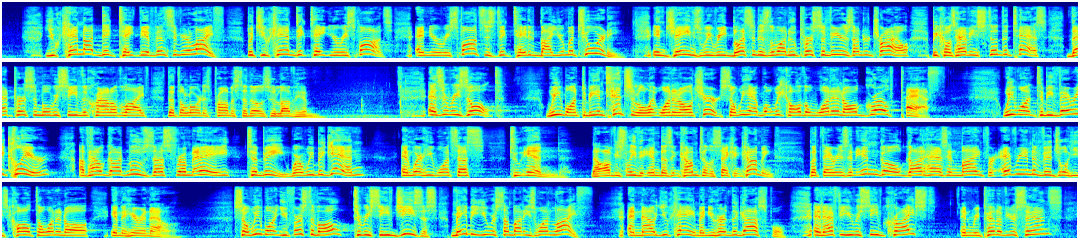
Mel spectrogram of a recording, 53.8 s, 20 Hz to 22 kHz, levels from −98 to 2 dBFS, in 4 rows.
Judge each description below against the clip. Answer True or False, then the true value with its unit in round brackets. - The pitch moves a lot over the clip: False (4.2 semitones)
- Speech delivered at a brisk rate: False (195 wpm)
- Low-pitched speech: False (230 Hz)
